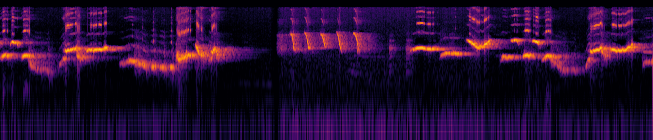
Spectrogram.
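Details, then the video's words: White-rumped shama in full varied song, played to provoke other shamas: loud sliding fluty whistles, a rapid stuttering series of short repeated notes mid-phrase, then more swooping whistled notes. "KICAUAN MURAI BATU bikin NYAUT EMOSI jadi BUNYI GACOR NGEPLONG BONGKAR ISIAN | PANCINGAN MURAI"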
